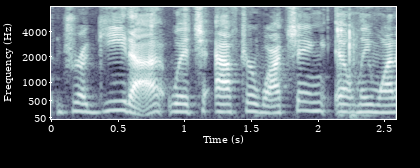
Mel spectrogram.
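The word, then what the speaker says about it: Drogheda: It follows I know Dragita. It's spelled D R O G H E D A Dragita.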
